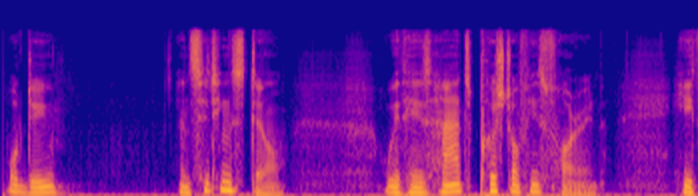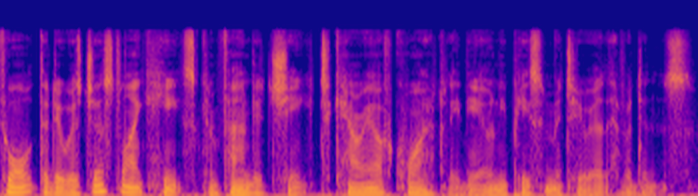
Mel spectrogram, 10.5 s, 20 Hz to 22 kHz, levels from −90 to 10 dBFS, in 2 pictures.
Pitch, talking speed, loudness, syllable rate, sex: 95 Hz, 190 wpm, -19 LUFS, 5.6 syllables/s, male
